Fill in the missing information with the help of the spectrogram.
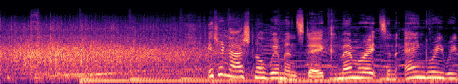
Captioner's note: applause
